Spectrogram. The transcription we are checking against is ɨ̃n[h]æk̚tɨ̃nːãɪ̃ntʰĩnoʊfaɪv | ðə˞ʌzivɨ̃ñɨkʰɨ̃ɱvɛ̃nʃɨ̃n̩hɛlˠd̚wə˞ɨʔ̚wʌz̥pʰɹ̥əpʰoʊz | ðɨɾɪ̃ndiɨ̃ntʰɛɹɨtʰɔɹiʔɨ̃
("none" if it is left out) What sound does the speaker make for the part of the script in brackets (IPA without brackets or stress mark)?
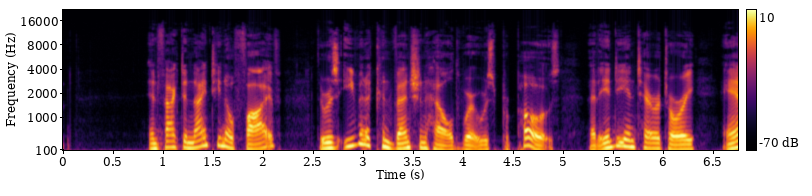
f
